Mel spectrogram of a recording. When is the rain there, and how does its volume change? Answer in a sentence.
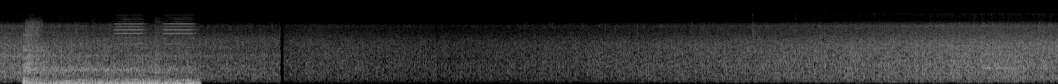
The rain can be heard from 0.0 to 10.5 s, getting quieter then louder.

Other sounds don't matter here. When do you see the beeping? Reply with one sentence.
You can hear the beeping from 0.2 to 2.0 s.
